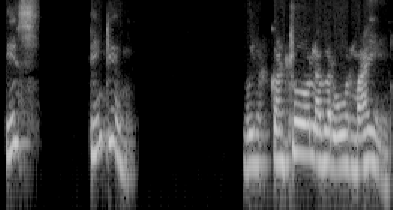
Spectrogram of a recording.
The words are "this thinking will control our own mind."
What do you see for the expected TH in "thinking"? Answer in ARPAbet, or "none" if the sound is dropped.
T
